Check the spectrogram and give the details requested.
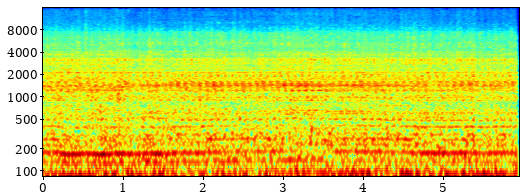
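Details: Chevrolet Tavera diesel at steady idle: uneven rattling knock riding over it; owner reports a khatpat knocking sound that 10 mechanics could not diagnose, source unknown.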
